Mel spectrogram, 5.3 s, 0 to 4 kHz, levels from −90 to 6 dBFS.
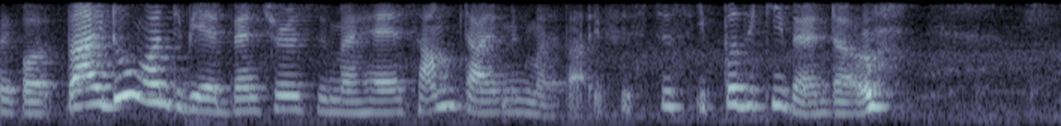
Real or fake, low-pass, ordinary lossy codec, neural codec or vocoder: real; 3.6 kHz; none; none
